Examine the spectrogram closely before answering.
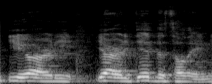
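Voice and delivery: ordinary delivery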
